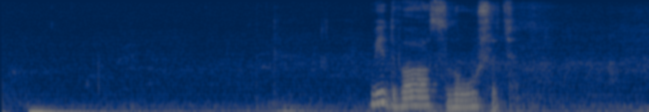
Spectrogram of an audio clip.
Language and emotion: Russian, sad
